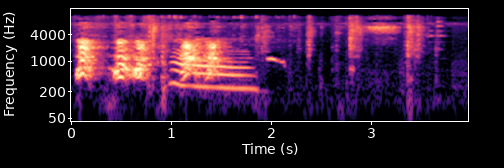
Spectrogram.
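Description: Several dog barks and yips in quick succession from the speaker's dogs, one drawn out into a long whine, then a few scattered softer sounds and clicks as the dogs settle down.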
